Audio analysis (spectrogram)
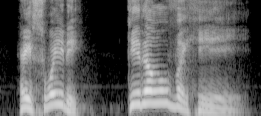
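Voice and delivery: put-on loud, swooping, full-on New York Brooklyn accent. Speaker quotes what a woman told them, in a brooklyn accent. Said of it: "because we talk in Brooklyn accents".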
